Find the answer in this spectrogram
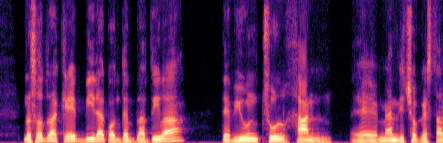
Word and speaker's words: Byung-Chul Han: luz del pasillo nosotra que vida contemplativa de biun chul han me han dicho que está bien pronunciada en castellano así que me quedo tranquilo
